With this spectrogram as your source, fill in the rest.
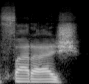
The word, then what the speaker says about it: Farage: club and uh nigel farage rhymes with garage became a new cup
